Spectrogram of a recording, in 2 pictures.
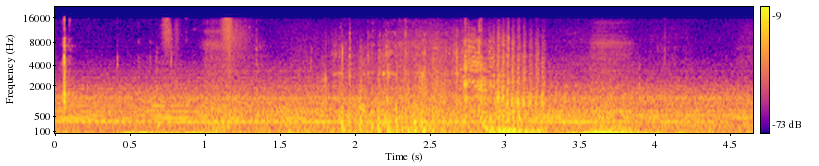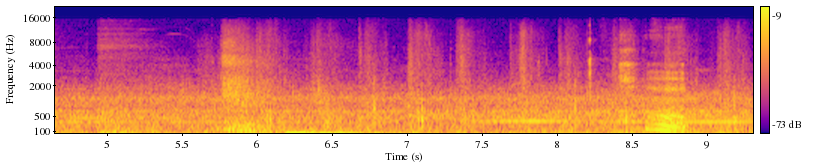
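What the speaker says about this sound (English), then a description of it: "That horse is breathing right in my ear, Earl." A horse in the video game Skyrim snorts and breathes heavily at close range, with hoof clops and shuffling steps amid low ambient noise.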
